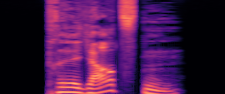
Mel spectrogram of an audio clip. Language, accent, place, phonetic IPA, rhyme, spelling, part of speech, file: German, Germany, Berlin, [tʁɪˈli̯aʁt͡stn̩], -aʁt͡stn̩, trilliardsten, adjective, De-trilliardsten.ogg
- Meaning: inflection of trilliardste: 1. strong genitive masculine/neuter singular 2. weak/mixed genitive/dative all-gender singular 3. strong/weak/mixed accusative masculine singular 4. strong dative plural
